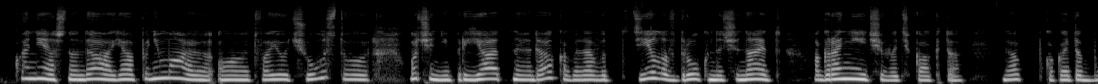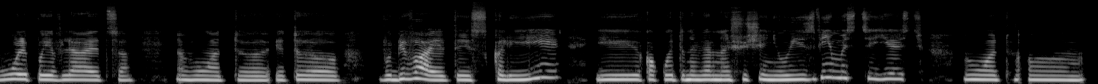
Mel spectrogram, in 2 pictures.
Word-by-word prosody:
Конечно, 250 -5 +2
да. 235 +1 +3
Я 230 +2 +2
понимаю, 250 -5 +1
э, 210 -1 +1
твоё 220 +3 -1
чувство. 230 - -4 0.4
Очень 250 -4 +1
неприятное, 220 +2 +1
да, 250 +8 -2
когда 210 -3 -2
вот 205 -1 -2 0.2
тело 250 +1 0
вдруг 220 +3 -1
начинает 215 +1 +2 0.3
ограничивать 220 -4 +3
как-то, 190 -1 -5 0.4
да, 220 +2 -1 0.2
какая-то 205 +1 -2
боль 225 +5 +2
появляется. 205 -2 -1 0.4
Вот, 205 -2 0
э, 195 -1 -1
это 205 0 -1 0.4
выбивает 210 -2 +1
из 200 -2 -1
колеи, 230 +10 +1 0.4
и 220 0 +2
какое-то, 215 0 -2
наверное, 210 0 +4
ощущение 210 +1 +1
уязвимости 265 +8 0
есть. 245 0 -5 0.4
Вот, 220 -2 +1 0.3
эм. 205 -1 +1
215 Hz, 95 wpm, -22 LUFS, 205-235 Hz, 0.4 s, наверное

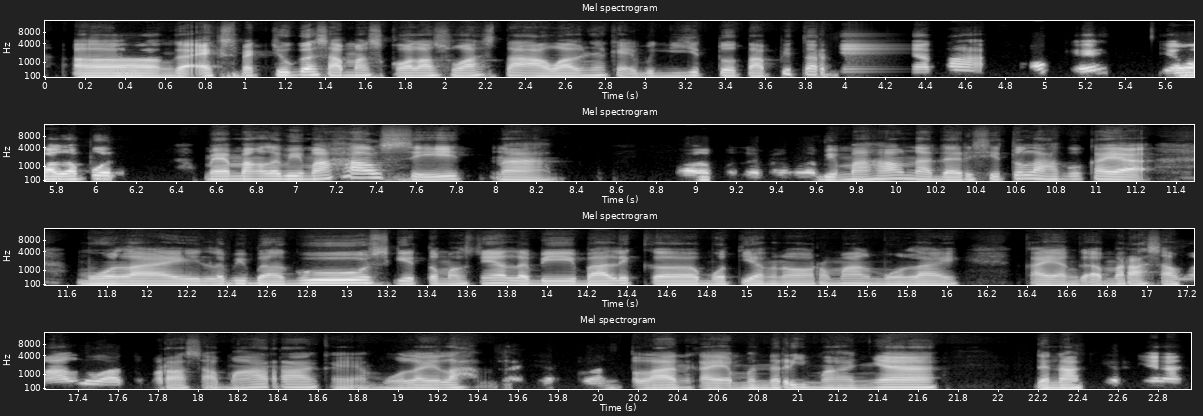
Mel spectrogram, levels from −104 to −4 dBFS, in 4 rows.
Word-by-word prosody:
eee, 125 0 +5
nggak 130 - +3
expect 145 +1 -3
juga 160 +3 +5
sama 140 -1 +2
sekolah 135 -2 +1
swasta 140 +1 -2
awalnya 130 +3 +1
kayak - - -5
begitu, 125 +5 -6
tapi 125 - -2
ternyata 160 +3 -3 0.4
oke, - - 0 0.4
ya - - +3
walaupun 150 +4 +7 0.5
memang 150 0 +4
lebih 155 0 +2
mahal 225 +7 +4
sih. 135 -6 -1 0.2
Nah 125 -3 -1 0.7
walaupun - - 0
memang - - -15
lebih 130 - -2
mahal, 150 +6 +1
nah 145 -3 +1
dari 125 +1 0
situlah 170 +5 -2
aku 150 +2 -8
kayak 145 -2 +5 0.4
mulai 130 0 +2 0.2
lebih 130 +2 -2
bagus 155 +6 +5
gitu, 130 0 -3
maksudnya 145 +4 -1
lebih 125 -1 0
balik 130 +3 +1
ke 130 - +2 0.2
mood 125 -1 -3
yang 125 -1 -1
normal, 125 +2 -3
mulai 120 +1 -2 0.4
kayak 115 0 -1
nggak 105 - -2
merasa 125 +1 -1
malu 160 +5 -1
atau 140 - -8
merasa 125 - -3
marah 150 +2 -3
kayak 130 - -10
mulailah 130 +2 -2
belajar - - -15
pelan-pelan 125 +1 -1
kayak 115 -2 0
menerimanya 120 +2 -1 0.7
dan 125 0 0
akhirnya 145 +6 -5
130 Hz, 145 wpm, -23 LUFS, 125-150 Hz, 0.7 s, walaupun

